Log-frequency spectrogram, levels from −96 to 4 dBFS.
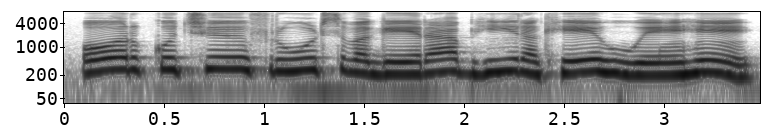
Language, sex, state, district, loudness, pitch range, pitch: Hindi, female, Madhya Pradesh, Bhopal, -11 LUFS, 220-265 Hz, 240 Hz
